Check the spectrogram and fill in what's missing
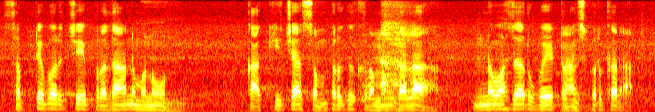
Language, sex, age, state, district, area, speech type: Marathi, male, 45-60, Maharashtra, Sindhudurg, rural, read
